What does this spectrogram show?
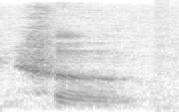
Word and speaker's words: who: I mean, the W is silent in the word who.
